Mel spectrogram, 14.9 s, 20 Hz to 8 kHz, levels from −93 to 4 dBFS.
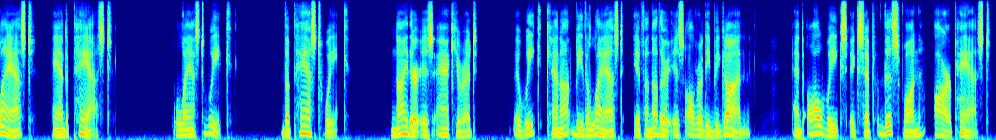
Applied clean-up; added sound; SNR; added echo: neural diffusion model UNIVERSE++.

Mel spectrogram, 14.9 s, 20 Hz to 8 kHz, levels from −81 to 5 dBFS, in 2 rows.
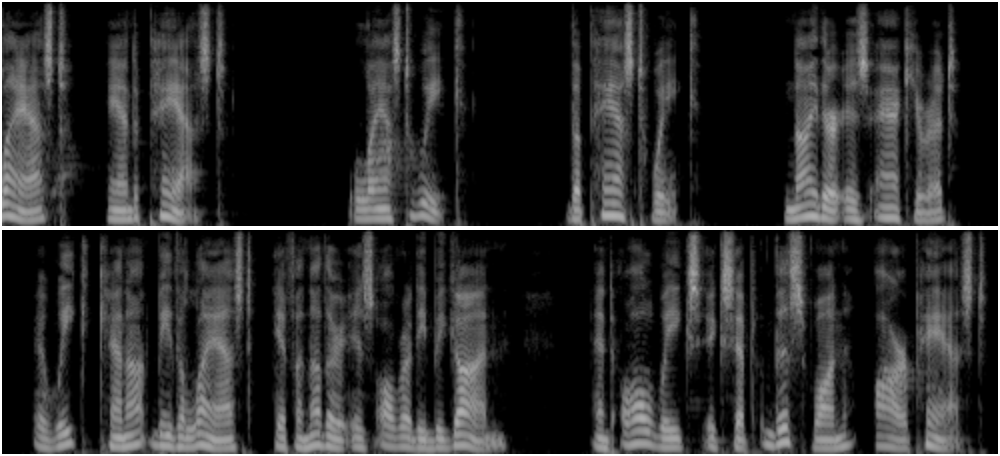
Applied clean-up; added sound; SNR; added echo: neural mask model DeepFilterNet 3.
